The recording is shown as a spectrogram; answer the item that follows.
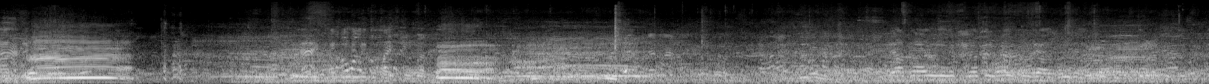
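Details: Sahiwal bull calf at a busy cattle market in Cumilla, Bangladesh, giving a loud drawn-out moo of about a second, then a second shorter moo, over steady crowd chatter and bargaining voices.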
